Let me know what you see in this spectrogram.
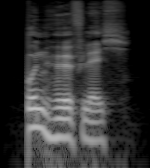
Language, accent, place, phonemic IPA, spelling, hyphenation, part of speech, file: German, Germany, Berlin, /ˈʔʊnhøːflɪç/, unhöflich, un‧höf‧lich, adjective, De-unhöflich.ogg
- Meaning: 1. rude 2. uncivil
